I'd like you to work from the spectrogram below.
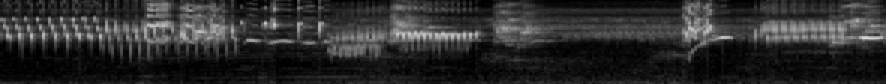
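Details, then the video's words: Canary singing long and dense 'nembak rapat' phrases, used as a teaching song: rapid trill, varied whistles and buzzy rolls, a rising slur, and brief pauses between bursts. "suara burung kenari"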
